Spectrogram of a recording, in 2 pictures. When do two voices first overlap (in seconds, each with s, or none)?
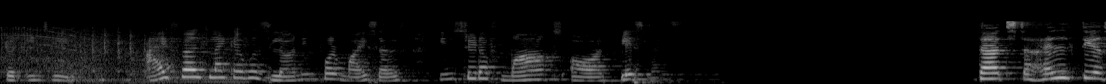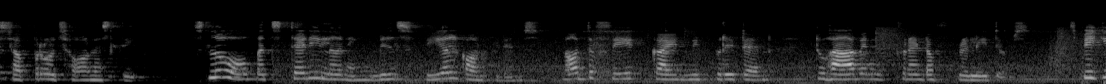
none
